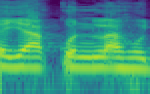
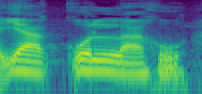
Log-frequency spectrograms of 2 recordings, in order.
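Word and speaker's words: يَكُنْ لَهُ: Jadi bunyi nun sukun ini jangan dibaca yaakun lahu. Jangan. Tapi dibaca yaakl lahu. Masuk ke dalam huruf lamnya. Yaakl yaaklu.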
